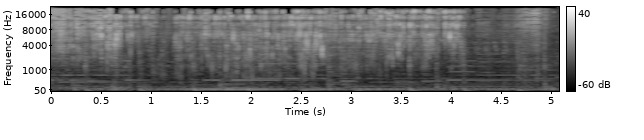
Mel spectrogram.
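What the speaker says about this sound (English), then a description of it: "I have a watering can handy so we can give them a drink right away" Water pours steadily from a watering can onto freshly transplanted blackberry lilies in a garden bed, a continuous close splashing and trickling flow with a slight swell in the middle.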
